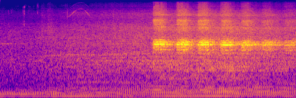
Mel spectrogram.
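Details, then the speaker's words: Vespa scooter, starter relay grounded directly so starter cranks: pulsing whirring drone but engine never fires; crank but no start, no fuel because a rat chewed the side-stand sensor wire. "ஆனா இது self work ஆகும் ஆனா வந்து petrol வரக்கூடிய contact வந்து வராது. ஏன்னு பாத்தீங்கன்னா இது வந்து சைடு சைண்ட் சென்சார் வந்து உள்ள வந்து ஏலி கடிச்சு கம்ப்ளைன்ட் ஆயிட்டு."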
